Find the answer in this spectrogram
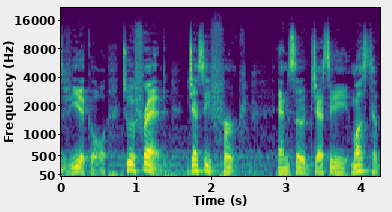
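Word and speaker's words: Phurk: Spell it. P-H-U-R-K. Firk.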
